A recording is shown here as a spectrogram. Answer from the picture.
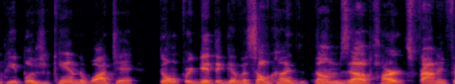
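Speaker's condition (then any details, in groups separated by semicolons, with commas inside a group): Traumatic brain injury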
